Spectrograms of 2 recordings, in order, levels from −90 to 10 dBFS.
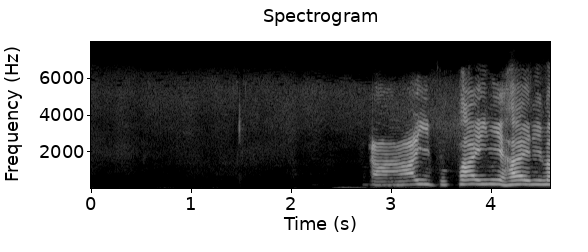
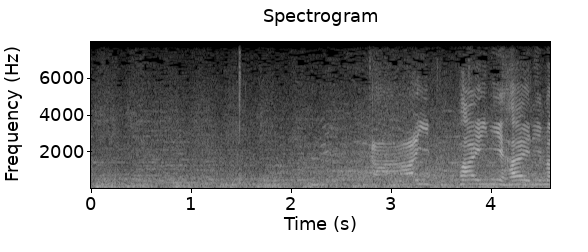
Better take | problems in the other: second | noise reduction (neural mask model Resemble Enhance denoiser)

